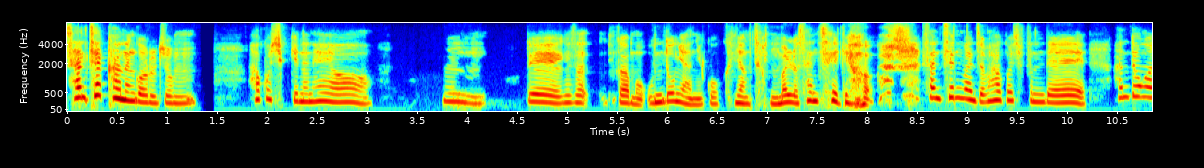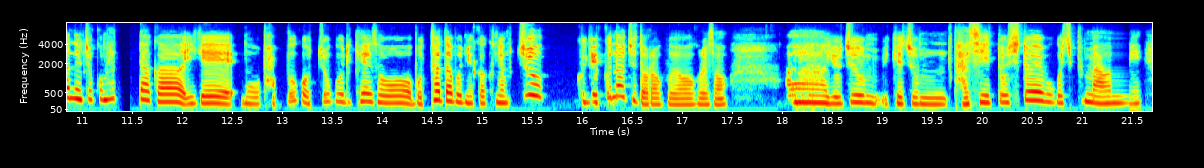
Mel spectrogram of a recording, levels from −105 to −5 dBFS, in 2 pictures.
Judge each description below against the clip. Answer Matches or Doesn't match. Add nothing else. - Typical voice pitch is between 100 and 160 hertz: Doesn't match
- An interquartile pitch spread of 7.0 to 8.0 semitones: Doesn't match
